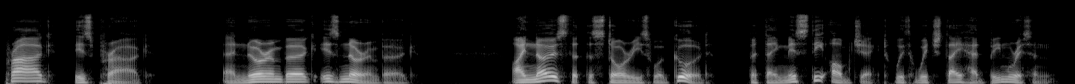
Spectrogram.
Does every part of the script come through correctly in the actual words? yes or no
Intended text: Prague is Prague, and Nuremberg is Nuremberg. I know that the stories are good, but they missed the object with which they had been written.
no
